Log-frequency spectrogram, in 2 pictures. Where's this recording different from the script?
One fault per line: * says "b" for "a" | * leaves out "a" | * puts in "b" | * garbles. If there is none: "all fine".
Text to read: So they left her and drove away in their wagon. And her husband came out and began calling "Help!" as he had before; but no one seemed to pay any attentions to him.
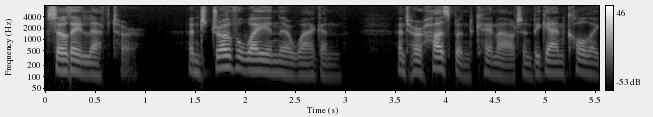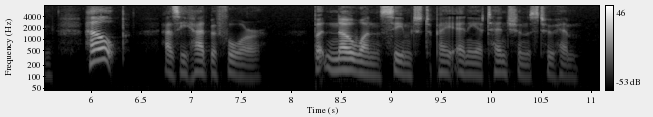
all fine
